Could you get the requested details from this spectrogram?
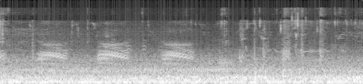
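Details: Geese honking in the background while a swan feeds on seeds; three short nasal honks about half a second apart, then quieter rustling with a steady low rumble throughout.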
